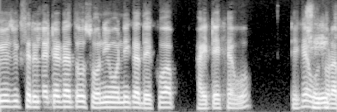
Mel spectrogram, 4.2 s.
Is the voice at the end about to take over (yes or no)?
no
